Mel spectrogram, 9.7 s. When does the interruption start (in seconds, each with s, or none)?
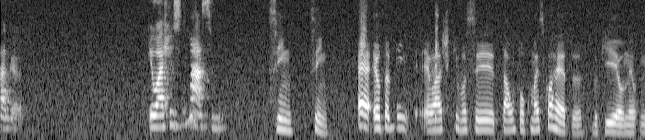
none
